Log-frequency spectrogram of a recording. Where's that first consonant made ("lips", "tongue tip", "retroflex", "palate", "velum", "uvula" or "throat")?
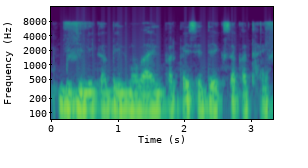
lips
